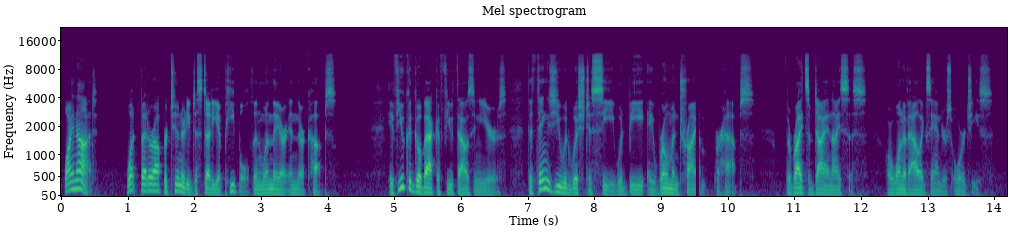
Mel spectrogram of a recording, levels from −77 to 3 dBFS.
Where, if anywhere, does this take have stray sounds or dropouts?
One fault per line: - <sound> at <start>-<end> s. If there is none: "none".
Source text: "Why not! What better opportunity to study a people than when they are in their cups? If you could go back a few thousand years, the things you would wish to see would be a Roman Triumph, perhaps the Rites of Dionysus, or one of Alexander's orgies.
- dropout at 9.5-9.6 s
